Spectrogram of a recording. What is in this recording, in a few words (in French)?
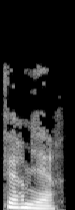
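"fermière", French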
